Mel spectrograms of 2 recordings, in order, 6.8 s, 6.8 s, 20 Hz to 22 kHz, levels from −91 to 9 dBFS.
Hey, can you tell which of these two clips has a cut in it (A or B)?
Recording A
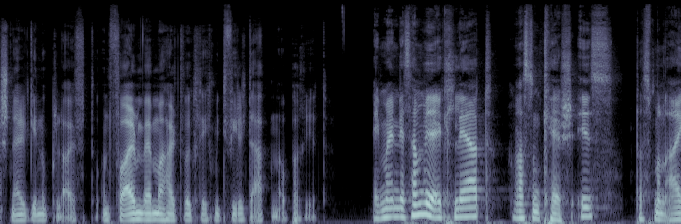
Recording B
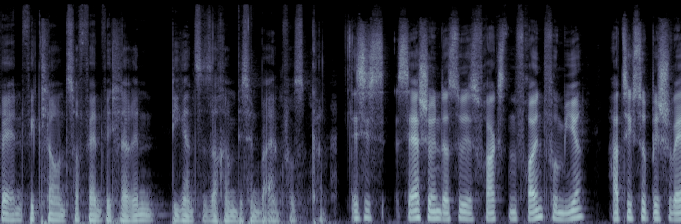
B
